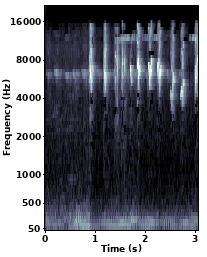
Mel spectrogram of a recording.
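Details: Van Hasselt's sunbird giving a fast lure sound: high piercing chips and brief downslurred whistles in a rapid run, over a loud low droning hum.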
